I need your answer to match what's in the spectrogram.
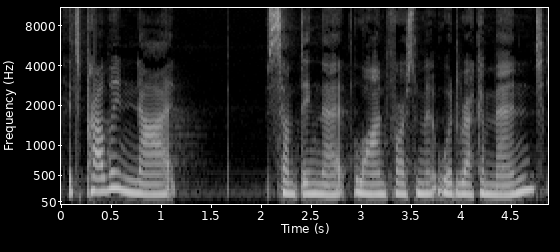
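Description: Woman, 30s, hairstylist and salon owner; candid, earnest casual podcast talk, soft darker tone. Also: lowish voice. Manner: earnest, candid, lots of fillers.

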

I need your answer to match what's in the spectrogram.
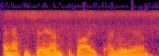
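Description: A man's voice: mid-range voice, fast talker, dark tone, a little hiss or hum. A man co-hosting a podcast, rambling casually through a story discussion, his voice muffled and hollow as if he were in a tunnel. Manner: rambling, restarts often. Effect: muffled hollow sound, as if in a tunnel. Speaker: podcast co-host. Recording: muffled phone-like bad mic.

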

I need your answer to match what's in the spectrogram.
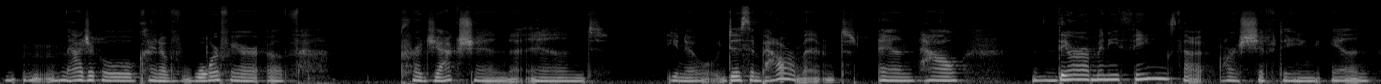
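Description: A woman hosting a podcast, talking alone in a slow, hesitant, reflective way and often sinking into a whisper, with a low morning voice. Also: vocal fry, mellow. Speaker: podcast host. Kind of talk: casual reflective monologue.

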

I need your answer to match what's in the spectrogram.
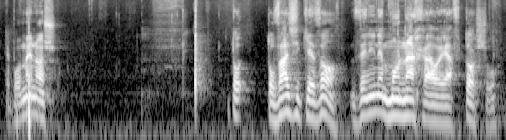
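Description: A man speaks about a classic play at a literary event, explaining its ideas and restarting phrases now and then. His voice sits at a middling pitch for a man.

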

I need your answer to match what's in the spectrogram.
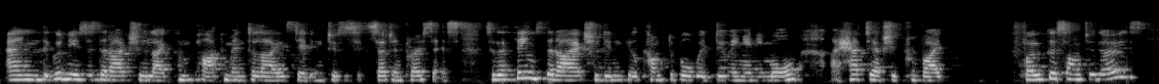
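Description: The audio is dull, and her mid-range voice runs a little fast. A middle-aged woman from Fiji with Hindi as her first language chats lively in a casual podcast interview, restarting often and using plenty of fillers.

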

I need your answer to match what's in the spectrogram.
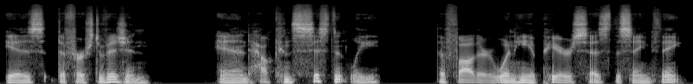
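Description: A man with a deep, low voice teaches scripture in an easy conversational way. He sounds earnest and reflective and often slows down to read verses aloud. The sound is dry and close, with no room echo.

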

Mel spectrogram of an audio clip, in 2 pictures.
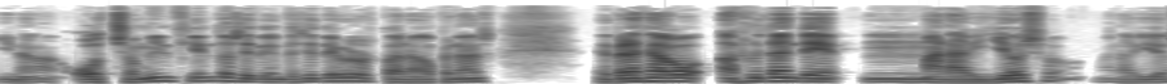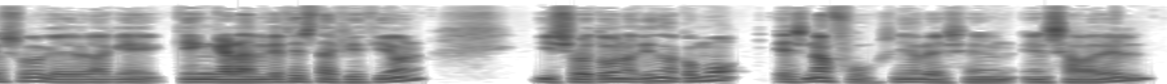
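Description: A man, hosting a casual chat podcast and rambling warmly with fillers. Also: mid-range voice, creaky, dry recording, clean studio sound.

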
